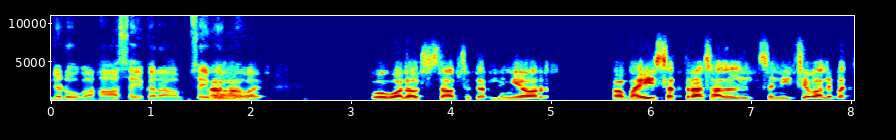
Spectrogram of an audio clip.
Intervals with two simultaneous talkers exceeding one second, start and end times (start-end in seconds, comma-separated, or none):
none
